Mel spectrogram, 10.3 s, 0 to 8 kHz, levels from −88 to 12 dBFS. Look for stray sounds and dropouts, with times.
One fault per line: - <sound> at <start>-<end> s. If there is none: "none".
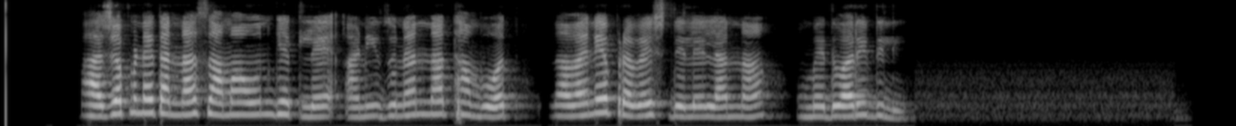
none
